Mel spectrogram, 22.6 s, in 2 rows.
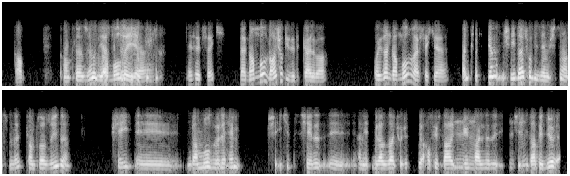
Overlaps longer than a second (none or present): present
